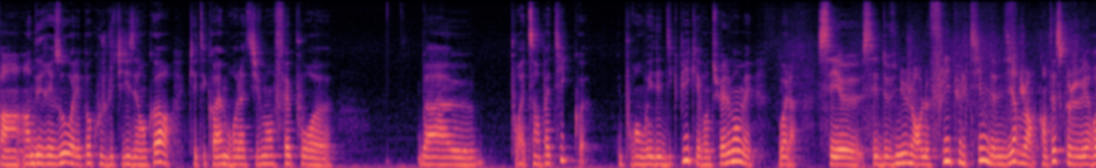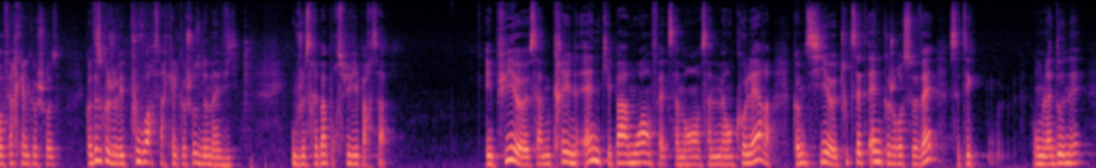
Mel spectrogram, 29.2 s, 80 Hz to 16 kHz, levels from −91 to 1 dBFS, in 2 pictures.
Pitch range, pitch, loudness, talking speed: 165-195 Hz, 175 Hz, -25 LUFS, 225 wpm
